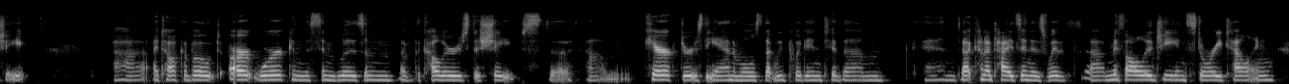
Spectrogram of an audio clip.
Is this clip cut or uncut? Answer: cut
